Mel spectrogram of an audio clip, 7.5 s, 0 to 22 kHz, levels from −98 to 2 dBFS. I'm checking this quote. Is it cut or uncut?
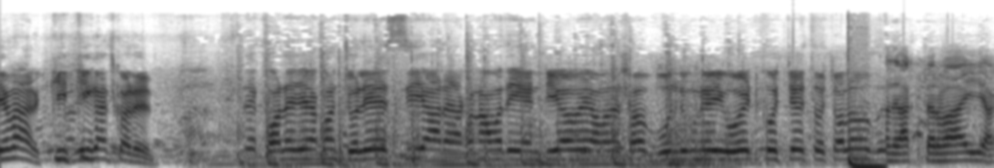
cut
